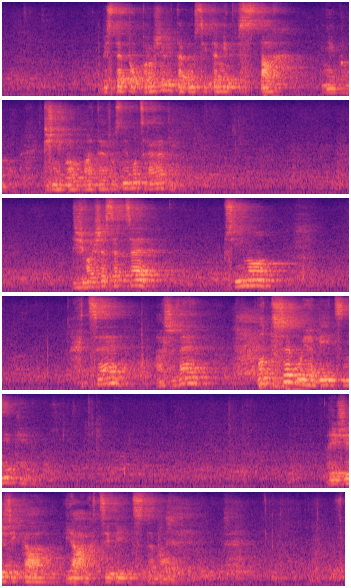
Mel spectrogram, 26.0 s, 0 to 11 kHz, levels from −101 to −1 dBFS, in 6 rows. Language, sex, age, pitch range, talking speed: Slovak, male, 40-59, 105-130 Hz, 85 wpm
